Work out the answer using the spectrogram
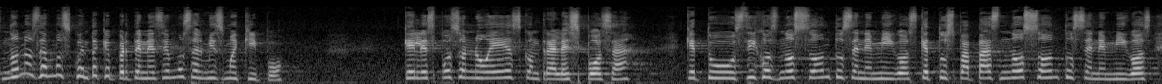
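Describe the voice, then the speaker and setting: A woman's voice: high-pitched, long reverb tail. A woman with a Mexican accent preaching a sermon in a conversational, storytelling way. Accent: Mexican Spanish. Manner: conversational, storytelling, quoting others with lively put-on voices. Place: church sanctuary.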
